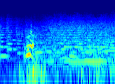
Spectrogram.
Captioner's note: grunting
